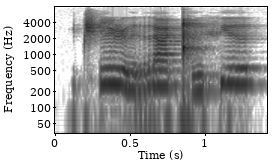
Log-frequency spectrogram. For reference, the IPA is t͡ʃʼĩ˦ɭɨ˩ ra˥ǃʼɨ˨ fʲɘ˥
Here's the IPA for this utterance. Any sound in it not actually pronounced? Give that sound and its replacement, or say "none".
none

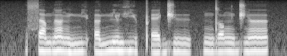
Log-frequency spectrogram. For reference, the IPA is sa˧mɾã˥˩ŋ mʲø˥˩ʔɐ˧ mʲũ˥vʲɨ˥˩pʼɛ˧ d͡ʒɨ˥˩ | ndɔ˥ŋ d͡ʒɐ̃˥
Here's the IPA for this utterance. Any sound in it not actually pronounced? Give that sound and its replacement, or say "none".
none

